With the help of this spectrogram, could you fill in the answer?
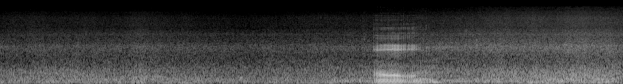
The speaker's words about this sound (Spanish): también linda esa ola rompiendo hoy. Y realmente no está tan ventoso, pero hay mucho oleaje, un poquito allá hacia el mar adentro. Bastante oleaje y se mueven mucho los árboles.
